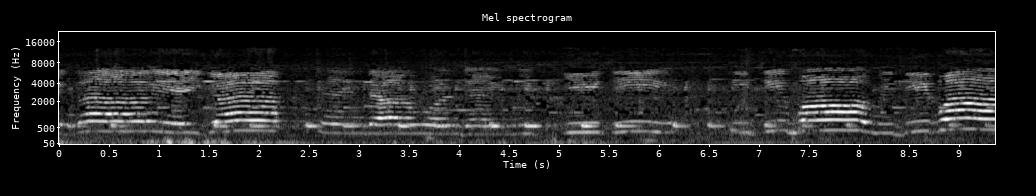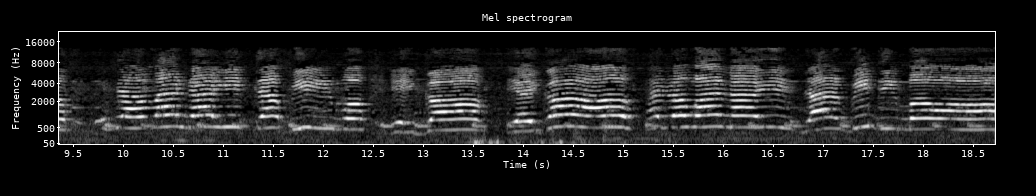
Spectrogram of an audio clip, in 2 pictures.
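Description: A child's high singing voice in phrases with music, the pitch wavering on held notes.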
